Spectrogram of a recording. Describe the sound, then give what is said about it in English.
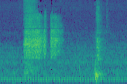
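A dog gives two small, muffled gruff barks, more breathy huffs than full barks: a longer airy one, then a short sharper one a moment later, over a low steady hum. “Yeah, it's almost like he doesn't want to fully bark at the ghost for out of fear of repercussions.”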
